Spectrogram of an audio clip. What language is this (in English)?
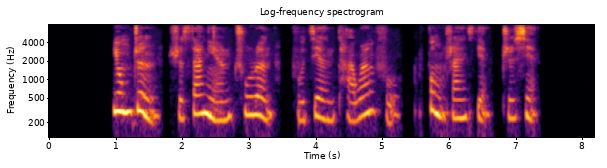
Chinese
